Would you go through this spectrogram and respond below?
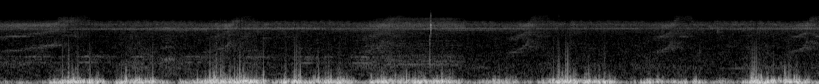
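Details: Thick, low calls from Uzuki Sasuke, a jaguar without a tail, recorded at Tobe Zoo on 5 October 2021. Deep rasping grunts come in regular bursts about once a second, each pulse resonant and coarse, over a steady faint high hum.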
